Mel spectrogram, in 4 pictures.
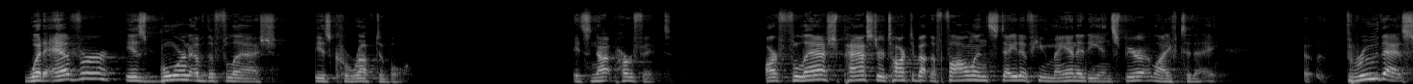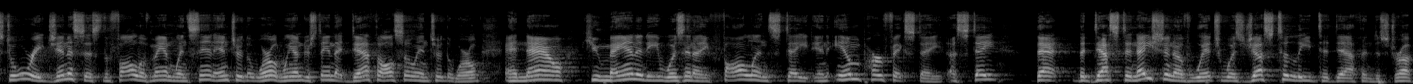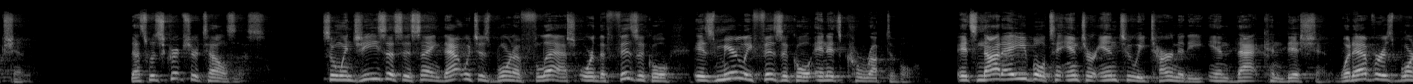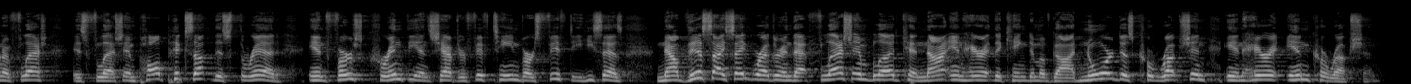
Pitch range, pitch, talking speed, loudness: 165-215 Hz, 190 Hz, 160 wpm, -29 LUFS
